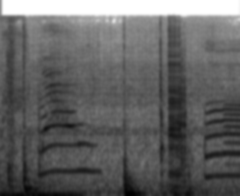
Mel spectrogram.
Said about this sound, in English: Hey, you let some cats in. Go on, get away from them!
